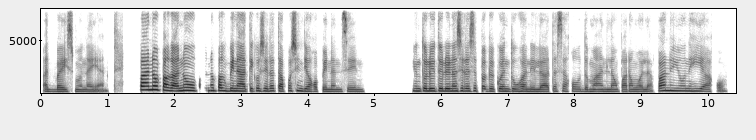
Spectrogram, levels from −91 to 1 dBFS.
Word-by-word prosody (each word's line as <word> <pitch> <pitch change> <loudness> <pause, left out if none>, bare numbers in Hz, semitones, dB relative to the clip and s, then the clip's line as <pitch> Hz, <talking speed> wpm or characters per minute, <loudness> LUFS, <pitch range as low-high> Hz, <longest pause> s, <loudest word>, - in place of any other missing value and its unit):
advice 185 -2 -4
mo 175 -1 -6
na 170 -1 -7
'yan. - - -12 0.5
Pa'no 340 0 +8
'pag 265 -7 +7
ano, 275 0 +4
pa'no 255 +3 -6
'pag 260 -1 +4
binati 230 -2 +3
ko 240 - -1
sila 235 +1 -2
tapos 230 +3 -1
hindi 230 -3 -1
ako 205 0 -3
pinansin, 185 -1 -6 0.7
yung 230 - -1
tuloy-tuloy 230 -1 +4
lang 230 0 +2
sila 230 -2 -1
sa 245 - -4
pagkukwentuhan 215 -2 -3
nila 190 -1 -2
tas 215 0 -8
ako 205 -1 -9
dumaan 190 -1 -6
lang, 190 0 -6
parang 185 0 -6
wala. 175 0 -7
Pa'no 260 +2 +2
yun, 240 -1 -4
nahihiya 220 -4 -5
ako. 220 - -15
220 Hz, 190 wpm, -21 LUFS, 190-235 Hz, 0.7 s, Pa'no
